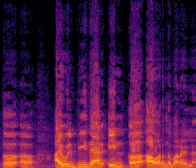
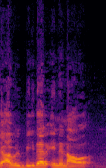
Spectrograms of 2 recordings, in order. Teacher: It is actually that is the spelling, H-O-U-R, but you actually, when you say it, the H is silent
